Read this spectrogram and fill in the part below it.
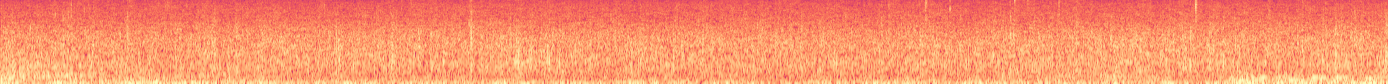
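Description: Steady rain pours down in the desert setting of the video game ARK: Scorched Earth, a dense, even hiss that continues without a break and without any voices.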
